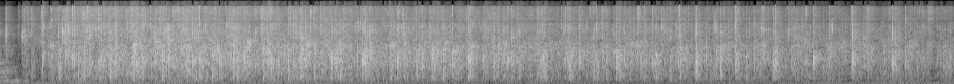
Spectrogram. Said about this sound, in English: give a big applause to our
